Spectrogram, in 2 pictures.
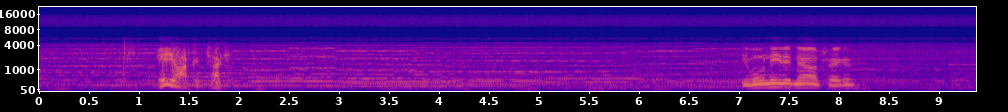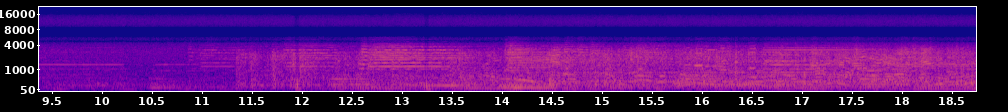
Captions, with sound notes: - Here you are, Kentucky. - He won't need it now, Trigger. (dramatic music) (people chattering)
